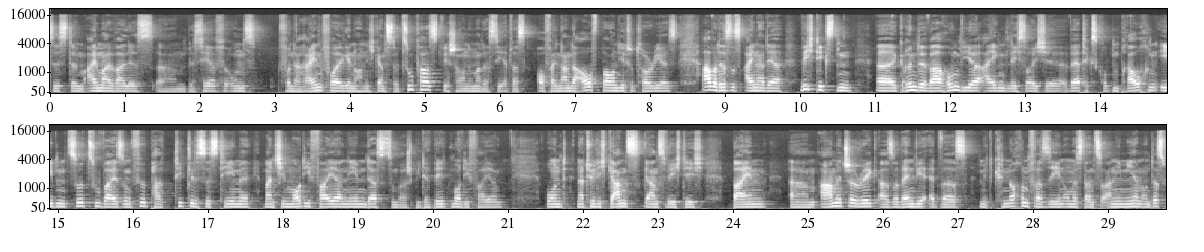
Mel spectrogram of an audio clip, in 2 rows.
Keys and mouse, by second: 8.9-9.7 middle drag, 10.5 click, 11.3-13.0 middle drag, 14.4-15.5 middle drag.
